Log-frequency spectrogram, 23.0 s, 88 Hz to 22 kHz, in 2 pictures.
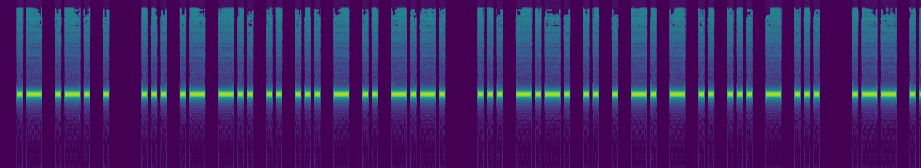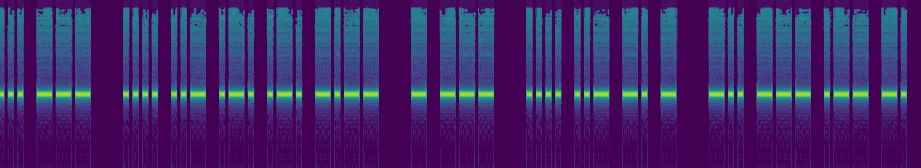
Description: Morse code, heard as a keyed tone, about 20 wpm, 1000 Hz. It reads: ARE SADISTIC SCIENTISTS WHO HURRY TO HUNT DOWN
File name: qotdfiles / 20wpm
